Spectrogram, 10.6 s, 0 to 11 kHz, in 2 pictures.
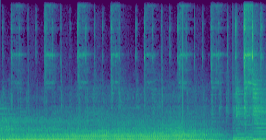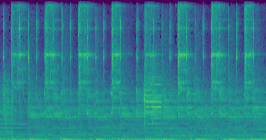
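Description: Honda NC750X parallel-twin motorcycle engine running on the move, its pitch climbing for a couple of seconds, with background music over it. About four and a half seconds in the engine sound drops out, leaving only the music with its steady beat.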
